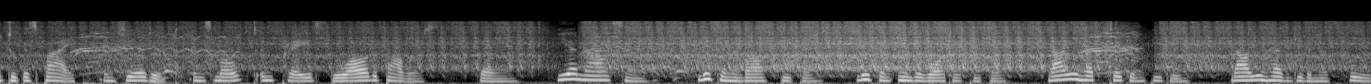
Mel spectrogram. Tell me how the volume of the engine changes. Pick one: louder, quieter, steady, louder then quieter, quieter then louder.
louder then quieter.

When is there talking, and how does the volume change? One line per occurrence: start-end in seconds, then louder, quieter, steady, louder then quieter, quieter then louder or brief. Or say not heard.
0.0-13.6 steady.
